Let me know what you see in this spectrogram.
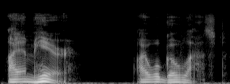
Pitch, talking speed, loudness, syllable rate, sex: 110 Hz, 180 wpm, -20 LUFS, 5.2 syllables/s, male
